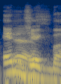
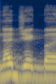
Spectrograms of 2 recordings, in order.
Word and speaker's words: Njigba: want to do Injigba. Enjigba. I kept saying Njigba and I knew it was wrong.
